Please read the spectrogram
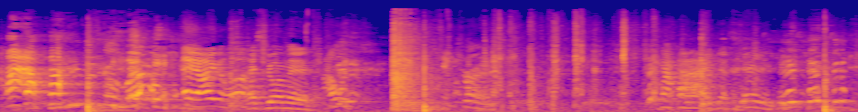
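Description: Basketball game on a concrete driveway: players shout, and the ball bounces and knocks sharply against the hoop, loudest about four seconds in. Near the end the rim and backboard rattle as a player dunks and hangs on the rim.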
